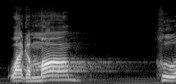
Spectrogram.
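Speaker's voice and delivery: ordinary delivery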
